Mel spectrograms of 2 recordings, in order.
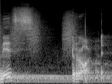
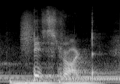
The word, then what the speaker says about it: distraught: T-R-A-U-G-H-T, the pronunciation will be like T-R-O-T, so it will be distraught. Distraught.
